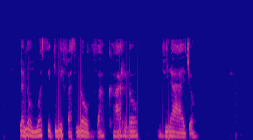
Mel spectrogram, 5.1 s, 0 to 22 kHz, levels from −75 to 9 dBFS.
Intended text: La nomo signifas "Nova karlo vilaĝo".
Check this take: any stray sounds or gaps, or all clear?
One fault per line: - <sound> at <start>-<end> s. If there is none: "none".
none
